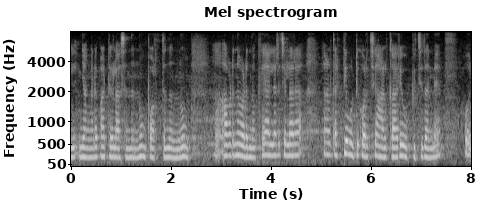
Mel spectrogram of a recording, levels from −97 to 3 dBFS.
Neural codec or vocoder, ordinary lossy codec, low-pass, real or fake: none; none; none; real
